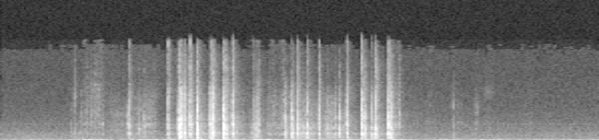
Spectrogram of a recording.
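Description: Long pink nails tap sparsely on a Lindt cardboard chocolate box lying on a table. The result is a quick run of short, dry, bright clicks that die away almost at once, uneven in timing and clustered in the middle of the clip, over a steady low hum.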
